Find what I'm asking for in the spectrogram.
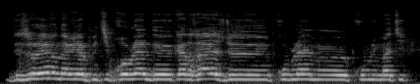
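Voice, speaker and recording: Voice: medium pitch, level tone, normal speed, mellow. An off-camera companion bantering and teasing, tossing in jokes. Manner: teasing, joking interjections. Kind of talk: casual banter. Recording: echoey room with faint noise.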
